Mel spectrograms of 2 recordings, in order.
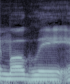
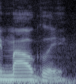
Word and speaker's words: Mowgli: say it well in in America we say Mowgli in the UK they say Mowgli we'd say Mowgli what's the meaning uh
